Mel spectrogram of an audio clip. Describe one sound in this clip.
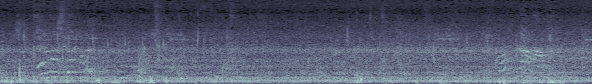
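A group of adult men and women chat faintly at a distance outdoors.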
